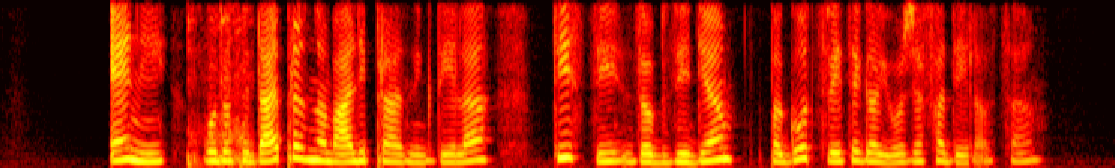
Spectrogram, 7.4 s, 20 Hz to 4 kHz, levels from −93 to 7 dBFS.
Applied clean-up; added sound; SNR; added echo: neural mask model RNNoise.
